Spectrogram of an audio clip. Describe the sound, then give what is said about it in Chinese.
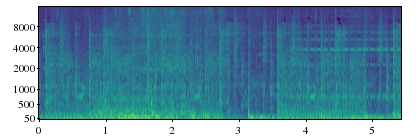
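A D90 car's city collision-avoidance warning beeps rapidly and insistently during a collision test, a loud run of repeated electronic tones that keeps going for several seconds over a dense, busy background, with a brief dip midway, as the system brakes the car automatically. “它碰到这样的预警，自动刹车，就根本不用你去考虑离合和油门。”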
